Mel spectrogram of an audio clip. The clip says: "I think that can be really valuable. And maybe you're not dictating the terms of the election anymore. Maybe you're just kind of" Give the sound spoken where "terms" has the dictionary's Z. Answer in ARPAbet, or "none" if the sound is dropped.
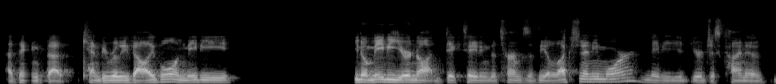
Z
